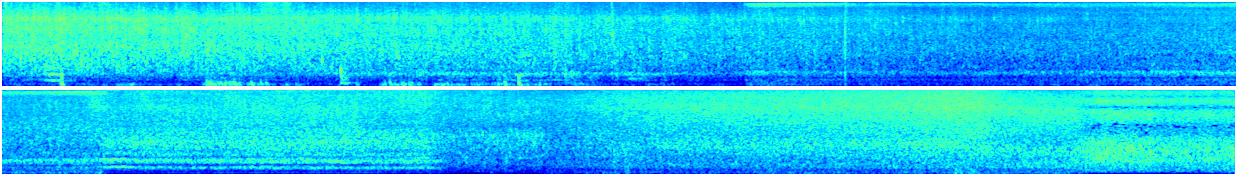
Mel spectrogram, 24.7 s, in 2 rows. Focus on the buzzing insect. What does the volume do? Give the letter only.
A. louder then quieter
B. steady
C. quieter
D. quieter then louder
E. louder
D.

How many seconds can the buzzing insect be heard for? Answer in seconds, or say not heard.
17 s.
